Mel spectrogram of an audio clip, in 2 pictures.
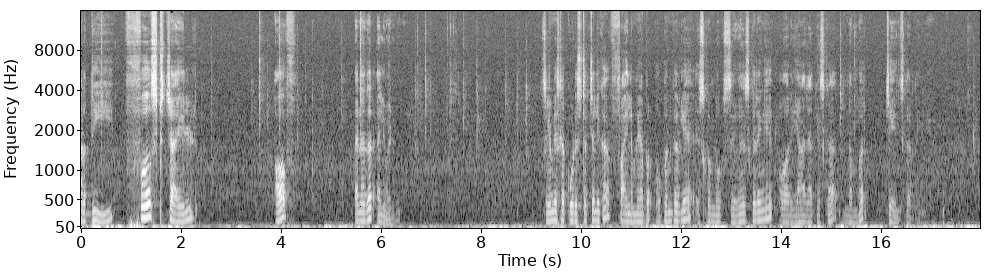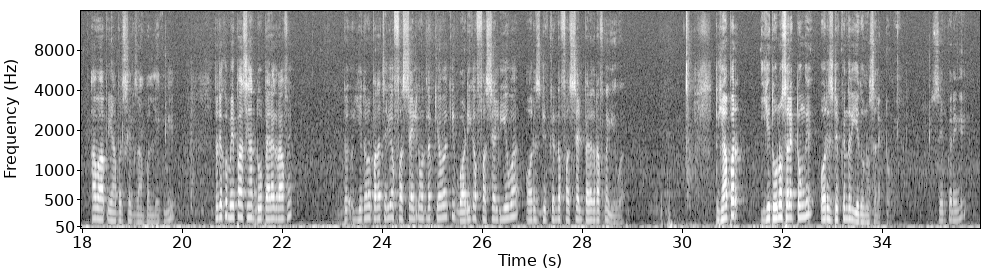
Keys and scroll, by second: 12.2 alt+移, 13.8 ctrl+Tab, 17.5 ctrl+a, 17.8 ctrl+c, 18.3 ctrl+a, 34.9 ctrl+s.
